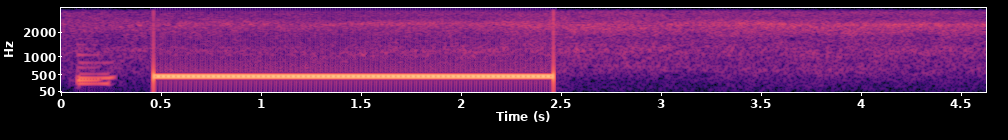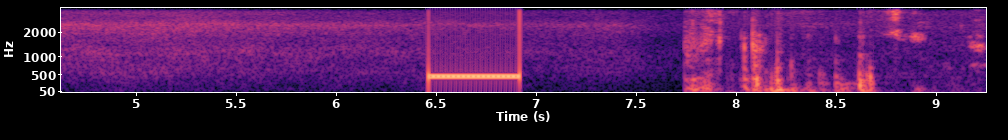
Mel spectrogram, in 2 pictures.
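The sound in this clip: A telephone line tone sounds after a call drops in a power outage: a loud, steady, low tone holds for about two seconds, a quiet hiss follows, then a shorter burst of the same tone, and finally some handling noise.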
